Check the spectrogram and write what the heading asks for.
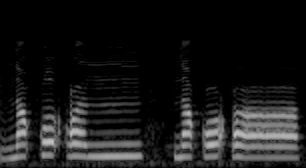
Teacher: نون قاف زبر نق عین دو زبر عن نقعن. قاف پہ کلکلہ کرنا ہے اور عین کی آواز نکالیں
